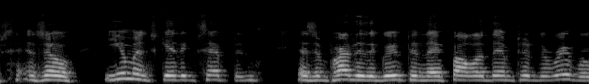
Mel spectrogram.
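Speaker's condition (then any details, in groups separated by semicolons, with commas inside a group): ALS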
